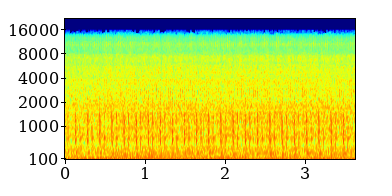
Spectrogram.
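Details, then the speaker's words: BMW E46 coupe 2.5-litre engine, cold idle just started about 30 seconds: steady quick tapping about two a second over normal injector tap, sounding top-end rather than bottom-end; exact source unconfirmed. "so you can hear the ejector tap which is normal but hear that tap that like knocking"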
